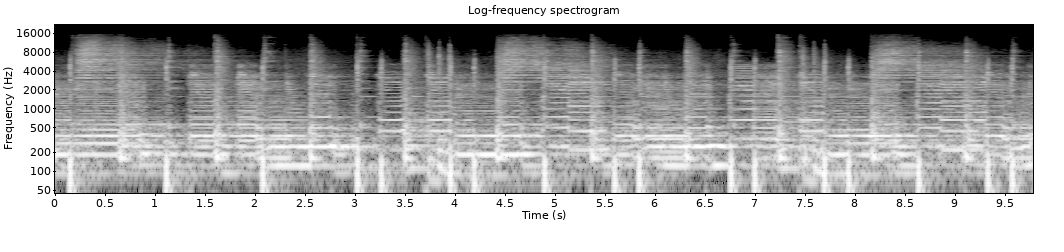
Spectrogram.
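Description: Live garage rock from an electric guitar and drum kit: an instrumental passage between sung lines, the guitar holding chords over a steady drum beat.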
